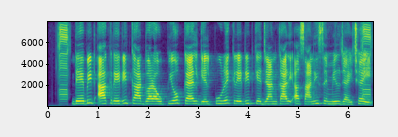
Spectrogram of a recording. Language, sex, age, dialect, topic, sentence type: Magahi, male, 18-24, Western, banking, statement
